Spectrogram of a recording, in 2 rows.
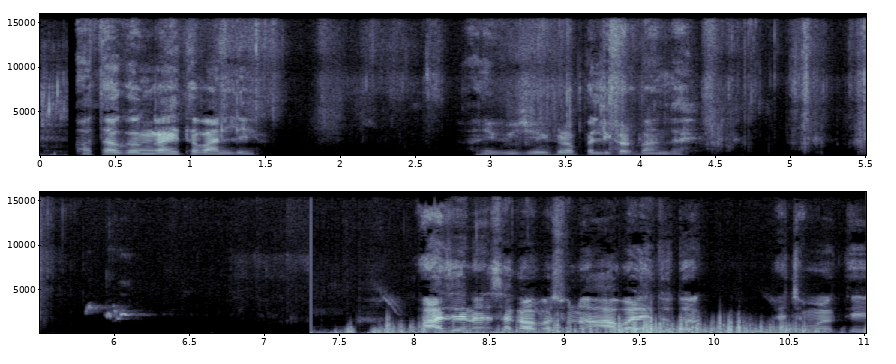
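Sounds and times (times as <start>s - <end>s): man speaking: 0.2s - 1.5s, 2.9s - 4.4s, 8.0s - 11.0s
short bird chirp: 5.8s - 6.3s.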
